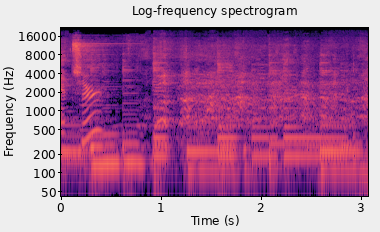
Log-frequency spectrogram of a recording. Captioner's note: audience laughs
